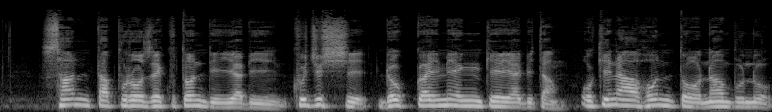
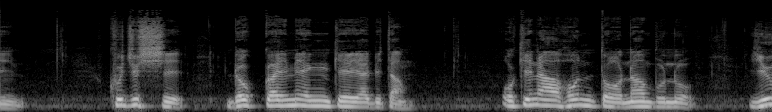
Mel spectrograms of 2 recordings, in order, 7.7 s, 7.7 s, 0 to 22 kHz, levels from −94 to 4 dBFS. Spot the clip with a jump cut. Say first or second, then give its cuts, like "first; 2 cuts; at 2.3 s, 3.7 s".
first; 3 cuts; at 2.9 s, 3.7 s, 5.7 s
